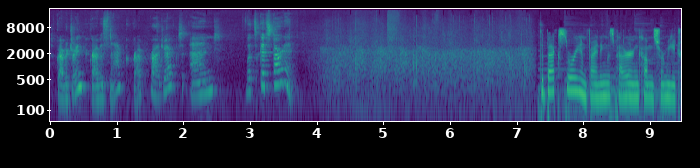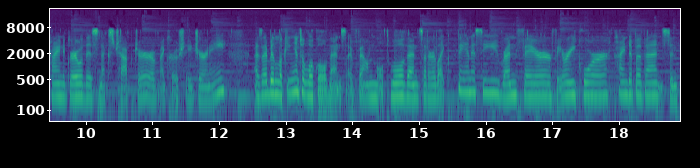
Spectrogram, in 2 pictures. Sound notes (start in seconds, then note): 3.9 audience clapping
